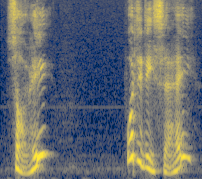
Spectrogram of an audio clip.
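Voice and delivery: sudden high, loud startled ask; alarmed question. Acted. Worried hostage Sinclair asks the crew what was said, alarmed. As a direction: jump in shocked and high.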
